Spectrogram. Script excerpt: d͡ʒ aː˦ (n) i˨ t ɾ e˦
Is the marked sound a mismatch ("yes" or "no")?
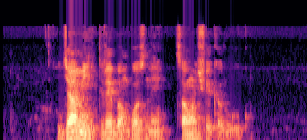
yes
